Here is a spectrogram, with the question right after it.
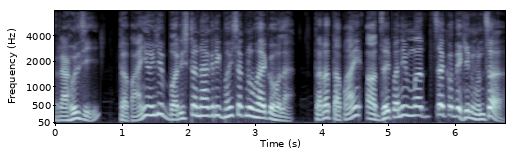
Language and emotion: Nepali, happy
